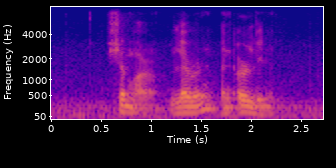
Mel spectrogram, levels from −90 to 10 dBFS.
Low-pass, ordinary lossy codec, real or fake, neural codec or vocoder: 7.2 kHz; Opus, 24 kbps; fake; codec, 16 kHz, 6 kbps, DAC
